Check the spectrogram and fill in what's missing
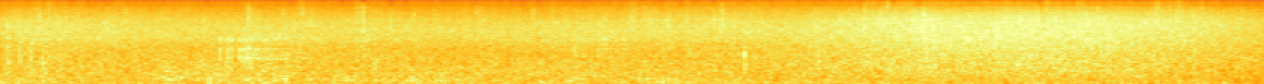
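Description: Steady heavy rain from a subtropical storm pours down with a low rumble of thunder underneath, a dense, constant wash of noise with no voices.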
